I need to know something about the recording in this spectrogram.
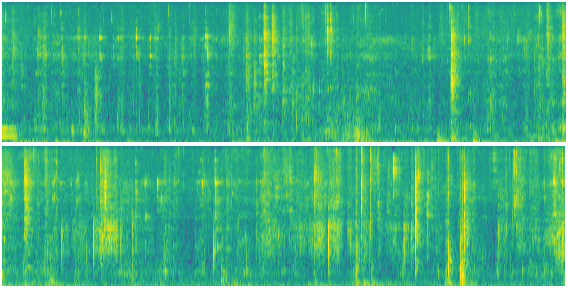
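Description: Faint chewing and biting of food close to the microphone, with scattered small clicks and crunches.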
